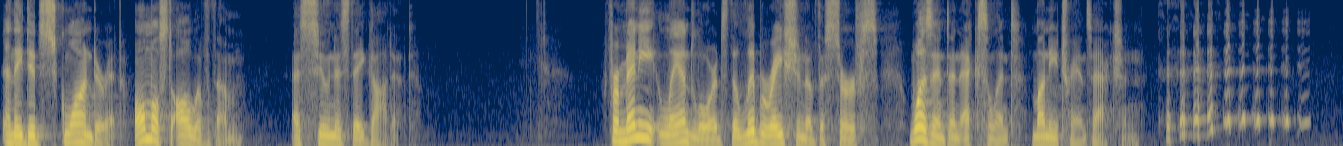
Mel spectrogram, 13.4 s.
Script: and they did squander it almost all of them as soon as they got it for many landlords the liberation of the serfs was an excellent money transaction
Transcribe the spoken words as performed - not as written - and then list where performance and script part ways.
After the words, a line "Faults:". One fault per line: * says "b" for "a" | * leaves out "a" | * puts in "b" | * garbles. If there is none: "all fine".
and they did squander it almost all of them as soon as they got it for many landlords the liberation of the serfs wasn't an excellent money transaction
Faults:
* says "wasn't" for "was"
